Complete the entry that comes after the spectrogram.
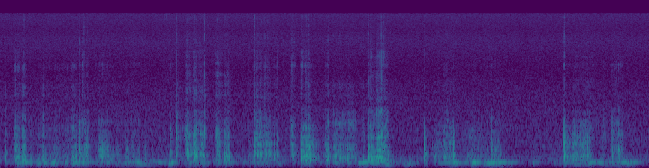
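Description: A pink calendar block is rubbed and scratched across the rhinestone brooch of a small, hollow, egg-shaped hard-shell clutch purse with a cream shimmery covering. It makes a quick series of dry, gritty scratching and rubbing bursts, mostly low and mid in tone, with occasional sharp, bright clicks as the block catches on the stones.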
